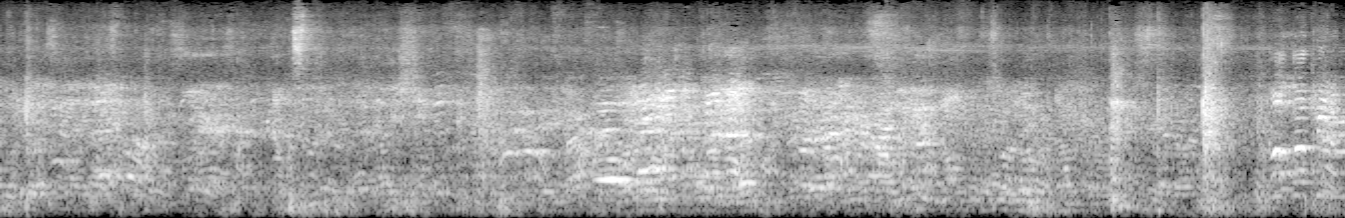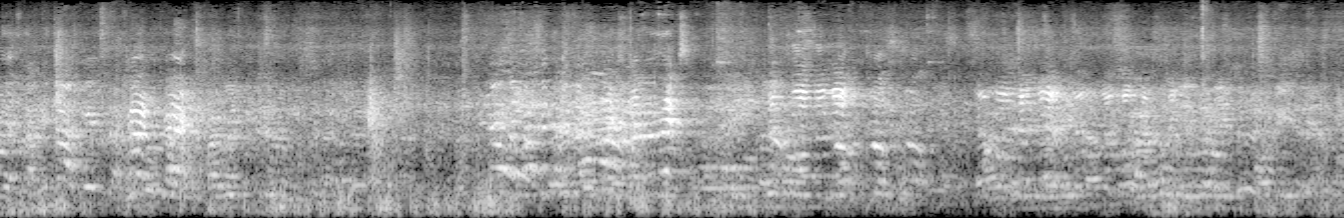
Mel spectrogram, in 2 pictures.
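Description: Players shout to each other across an open field.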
